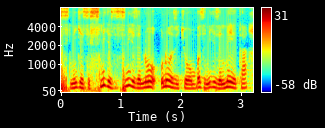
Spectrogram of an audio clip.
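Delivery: ordinary talk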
